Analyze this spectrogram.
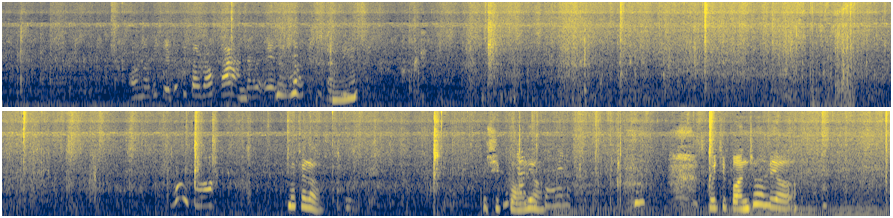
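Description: Bamboo leaves rustle and swish as someone pushes through them.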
